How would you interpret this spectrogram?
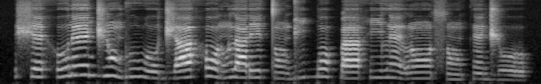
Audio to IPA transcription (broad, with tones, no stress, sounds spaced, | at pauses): ʃ ɛ˨ h o˨˦ ɾ ɛ̃˦ d͡ʒ ɔ̃˦˨ ɡ u˧ w o˨ d͡ʒ a˨˦ h ɔ˦˨ ɾ ũ˨˦ l a˧ ɾ e˧ t ɔ̃˨ ɡ i˨˦ ɡ͡b ɔ˦˨ k͡p a˧ h i˦ l ɛ̃˦˨ l ɔ̃˧ s ɔ̃˨ k ɛ̃˧ d͡ʒ o˨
